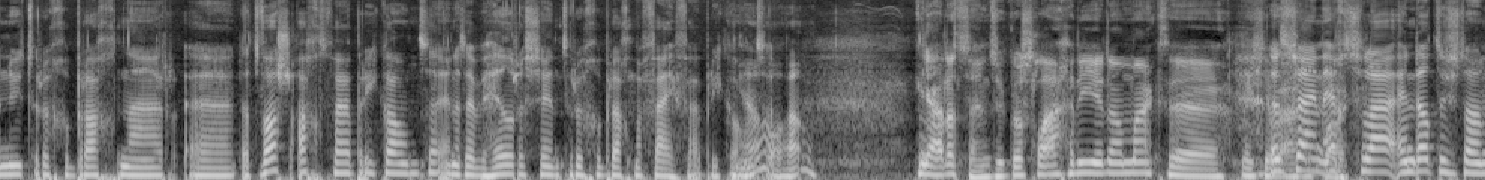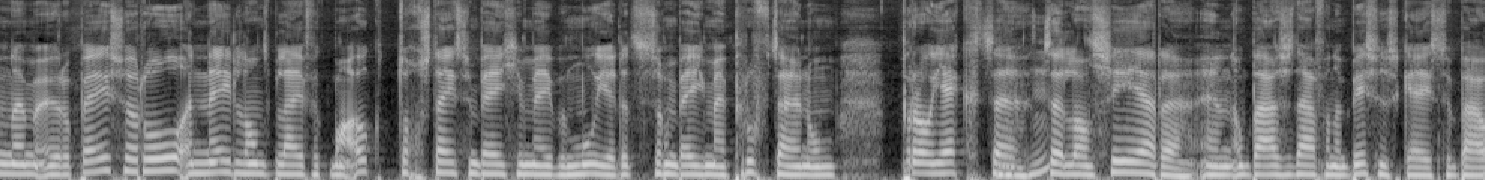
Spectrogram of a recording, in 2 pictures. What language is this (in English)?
Dutch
